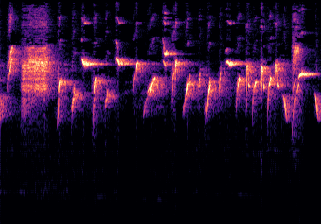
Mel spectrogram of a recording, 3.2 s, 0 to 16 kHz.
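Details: European goldfinch, subspecies balcanica, in a 2017 World Championship in Goldfinch Song entry: a short buzzy note opens a brisk run of clear, bouncing chirps and twitters repeated several times a second.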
